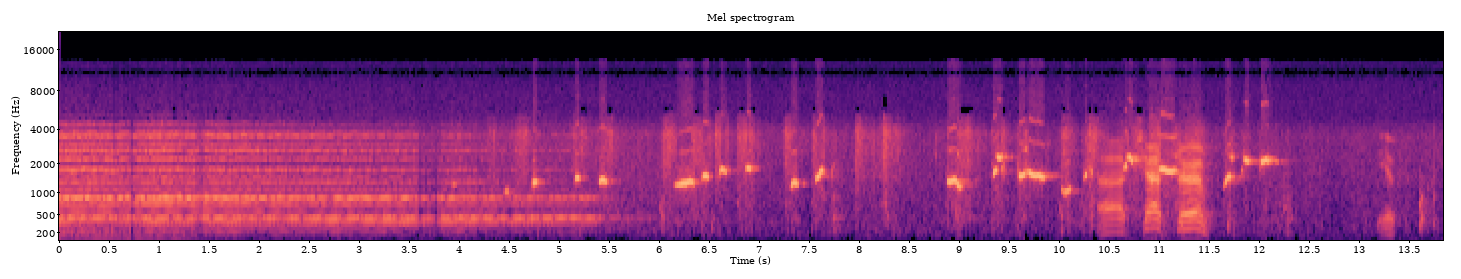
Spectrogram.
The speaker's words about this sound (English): You insist on whistling. Would you mind doing it outside?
